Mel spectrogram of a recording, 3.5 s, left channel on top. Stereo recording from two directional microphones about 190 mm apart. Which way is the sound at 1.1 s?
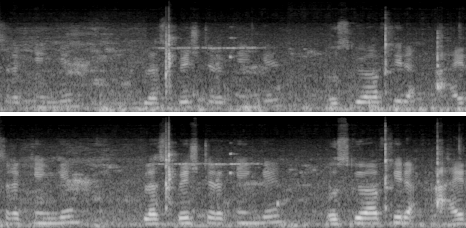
25° right (ahead or behind).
